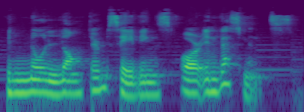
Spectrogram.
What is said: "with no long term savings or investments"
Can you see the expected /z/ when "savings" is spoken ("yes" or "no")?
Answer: no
